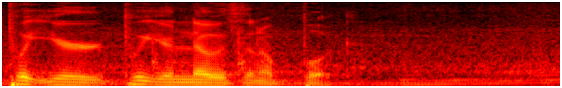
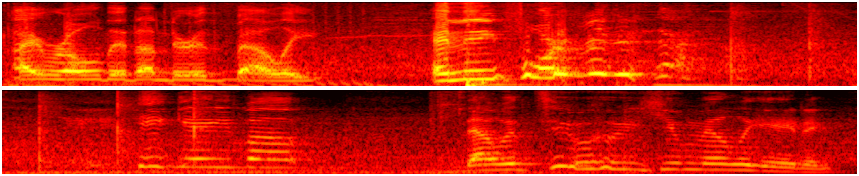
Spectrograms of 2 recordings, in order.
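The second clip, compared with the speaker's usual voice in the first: mock gloating kid; 8 dB louder than usual. Gloating at the forfeiting rival in a squeaky kid voice. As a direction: crow like a smug little kid.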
